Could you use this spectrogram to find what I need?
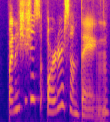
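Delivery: put-on high valley girl whine. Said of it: "I am hearing it in the Valley Girl voice".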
